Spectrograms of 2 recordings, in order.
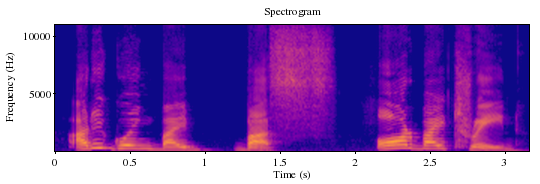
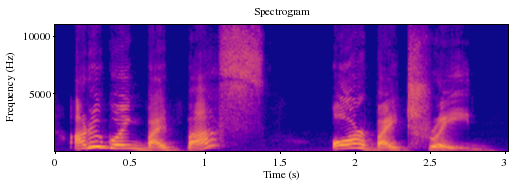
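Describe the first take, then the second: First: The voice falls on both choices. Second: The voice rises on bus, falls on train. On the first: The speaker calls it wrong. "That again would be wrong" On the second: The speaker calls it right. "go up on the first choice and fall on the second one"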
